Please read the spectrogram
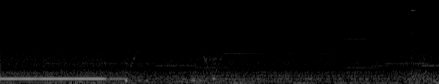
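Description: The newly replaced Z-axis stepper motor of an Anycubic Photon M3 Max hums on one steady tone as it homes the build plate down onto the leveling paper. It stops suddenly about a second in, when the plate reaches the bottom.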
